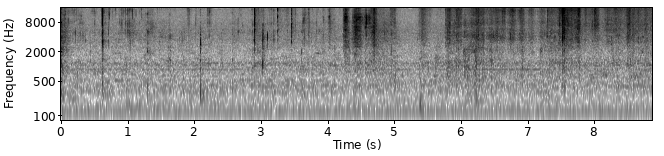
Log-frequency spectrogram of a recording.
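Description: A person biting into and chewing a cheeseburger on a pretzel bun, faint mouth and chewing noises with a few soft clicks, over a steady low hum.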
